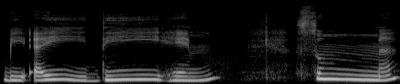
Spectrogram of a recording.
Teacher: مین پر غنہ، دو seconds کا ٹائم دیں گے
